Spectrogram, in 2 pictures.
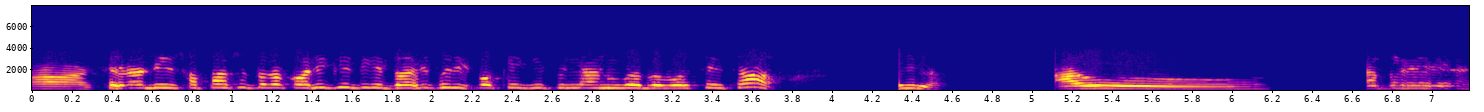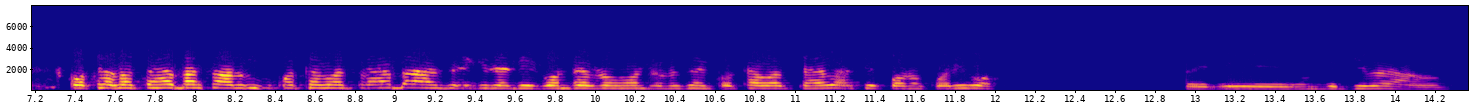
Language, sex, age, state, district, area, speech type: Odia, female, 45-60, Odisha, Sundergarh, rural, conversation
